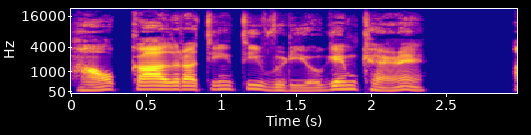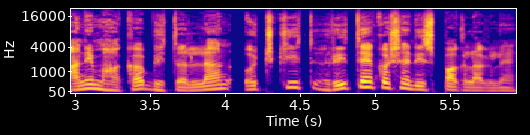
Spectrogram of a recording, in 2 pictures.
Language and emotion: Goan Konkani, sad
